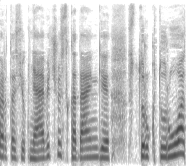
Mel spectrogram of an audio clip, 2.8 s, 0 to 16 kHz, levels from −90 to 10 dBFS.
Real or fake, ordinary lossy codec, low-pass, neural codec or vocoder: fake; AAC, 64 kbps; 14.4 kHz; vocoder, 44.1 kHz, 128 mel bands every 256 samples, BigVGAN v2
